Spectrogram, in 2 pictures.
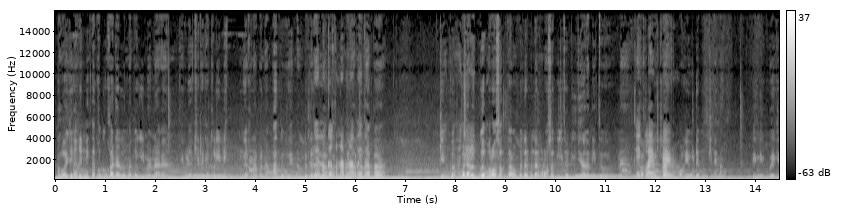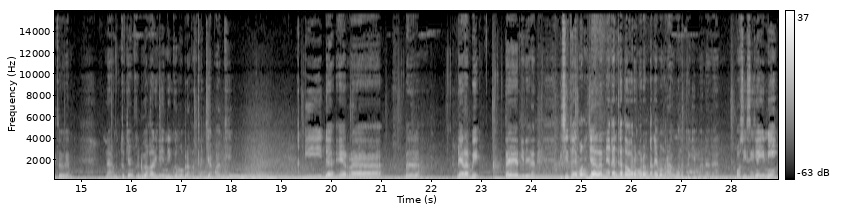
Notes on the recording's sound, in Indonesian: Minta maaf kalo soundnya sedikit keganggu sama suara kendaraan ya vibes.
